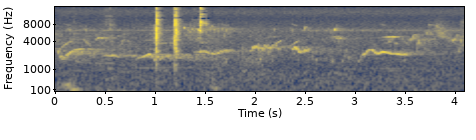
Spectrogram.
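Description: A bird singing a run of repeated whistled phrases, with three short sharp clicks about a second in.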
